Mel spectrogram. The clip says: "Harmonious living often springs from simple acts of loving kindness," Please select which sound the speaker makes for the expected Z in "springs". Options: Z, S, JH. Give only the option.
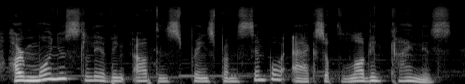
S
